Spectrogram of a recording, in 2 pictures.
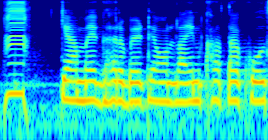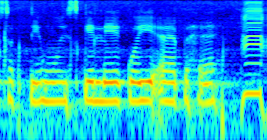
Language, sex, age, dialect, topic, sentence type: Hindi, female, 31-35, Garhwali, banking, question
